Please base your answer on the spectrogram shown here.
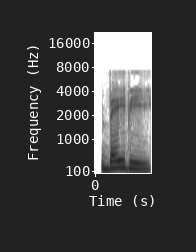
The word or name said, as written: babylike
